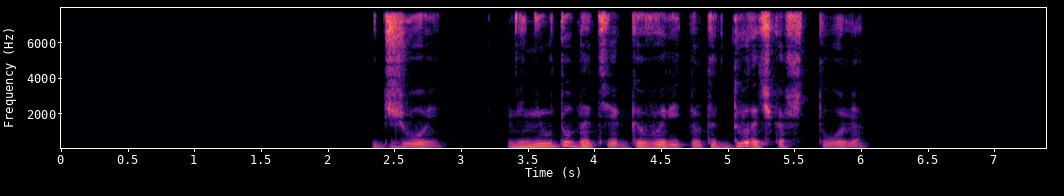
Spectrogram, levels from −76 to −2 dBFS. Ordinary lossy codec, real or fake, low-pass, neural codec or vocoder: none; real; none; none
